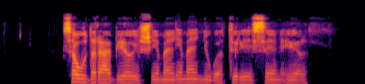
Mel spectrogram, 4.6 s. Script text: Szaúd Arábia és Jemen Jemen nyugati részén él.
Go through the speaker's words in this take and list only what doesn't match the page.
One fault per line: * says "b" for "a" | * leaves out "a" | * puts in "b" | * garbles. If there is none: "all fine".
all fine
